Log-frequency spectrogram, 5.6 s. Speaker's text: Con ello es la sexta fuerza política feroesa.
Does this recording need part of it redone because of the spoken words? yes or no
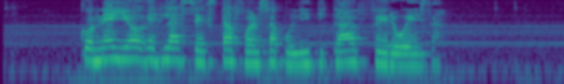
no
